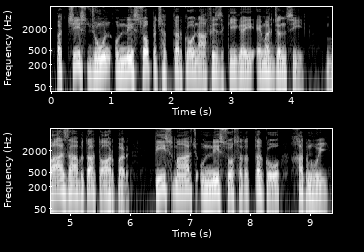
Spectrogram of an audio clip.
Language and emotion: Urdu, neutral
